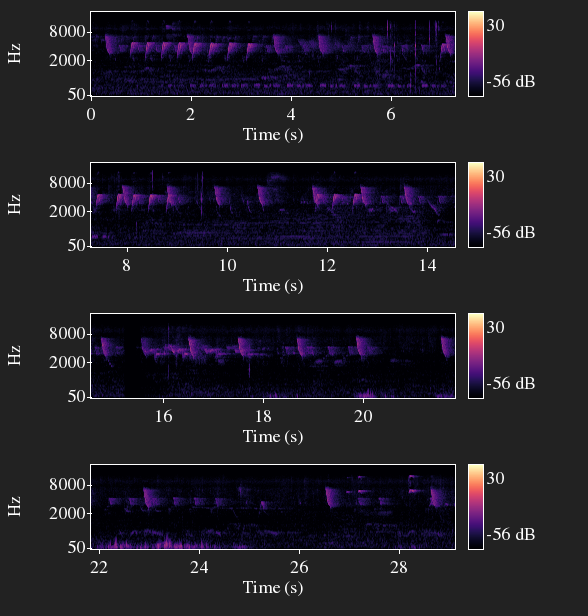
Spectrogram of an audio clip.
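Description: Faint background of small birds chirping, short high calls coming several a second, with a momentary dropout about halfway. A low, muffled sound rises briefly about two-thirds of the way in.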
